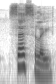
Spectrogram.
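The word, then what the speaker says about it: Cecilie: including one with Audrey Cordon-Rigaud and Silla Utrecht Ludwig. Anyway, that was very threatening, that one. I've forgotten how to say it. Cecily Utrecht Ludwig. – Just say Cecily. Think of say.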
